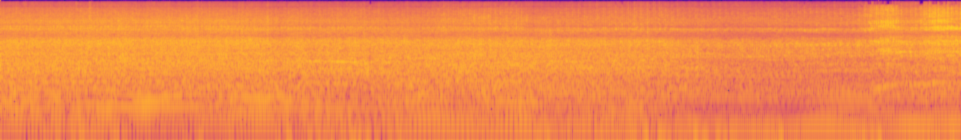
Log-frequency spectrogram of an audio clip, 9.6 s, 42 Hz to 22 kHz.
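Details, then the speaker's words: 2012 John Deere 1023E 4WD hydro compact diesel tractor, 370 hours, hood shut; steady low diesel clatter settling into an even idle, no knocks or misses; normal idle. "We'll get that hood shut, we'll fire it up and get right into an operational video."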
